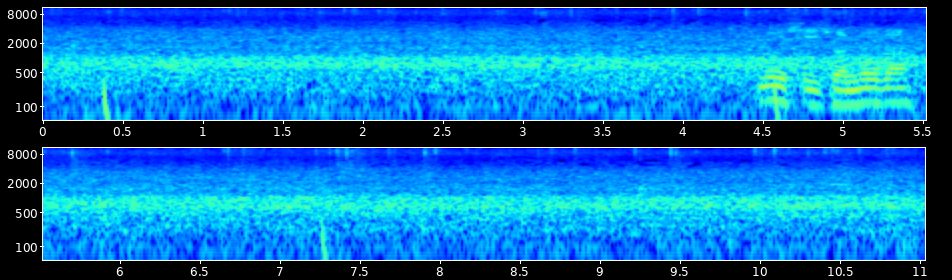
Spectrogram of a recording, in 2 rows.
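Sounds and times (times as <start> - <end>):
heavy rain: 0.0 - 11.0.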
